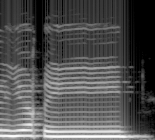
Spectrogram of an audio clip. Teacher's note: यहाँ पे या मद्दा है तो क़ाफ को हम लंबा करेंगे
